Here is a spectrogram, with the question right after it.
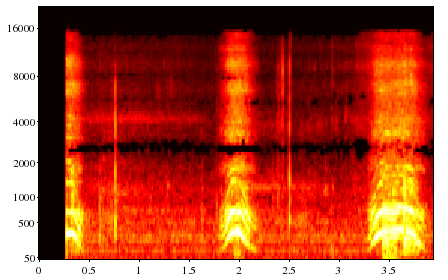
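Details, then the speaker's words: Dog having a reverse sneeze, repeated harsh honking snorts drawn inward. Owners feared a seizure, but the veterinarian confirmed a reverse sneeze, common in dogs and lasting from a second or two to one or two minutes. "I'm happy to announce what you just witnessed is what they called a reverse sneeze it looks horrible but it's not a seizure it's actually a fairly common part of a dog's life"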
